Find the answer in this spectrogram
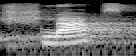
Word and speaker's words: schnapps: to understand the pronunciation snaps in the c is silent so how you pronounce schnatz s h spelling when you write you have to write the c but while pronunciation the c is silent and next is sausage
